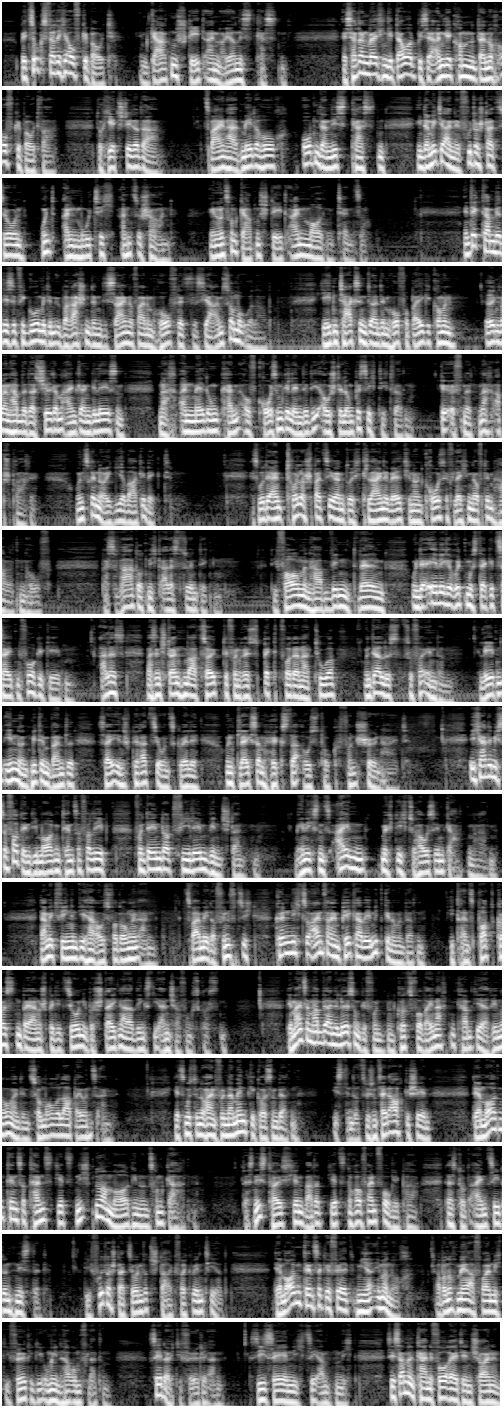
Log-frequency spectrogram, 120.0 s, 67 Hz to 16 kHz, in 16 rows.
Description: Radioandacht vom 2. Mai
